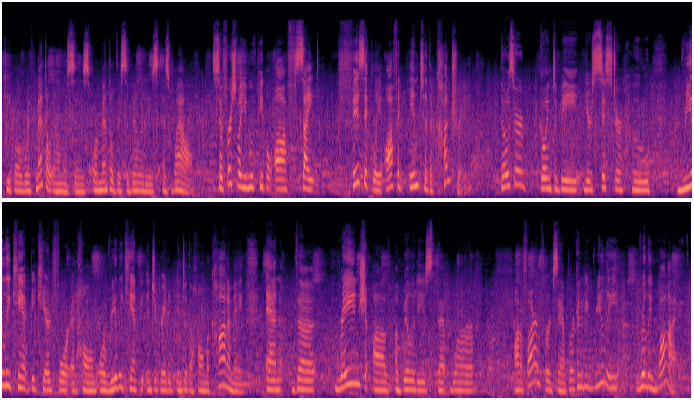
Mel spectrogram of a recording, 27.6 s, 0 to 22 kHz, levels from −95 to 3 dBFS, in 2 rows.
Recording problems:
murmuring crowd; noticeable; throughout; 15 dB below the speech

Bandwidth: 14.5 kHz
